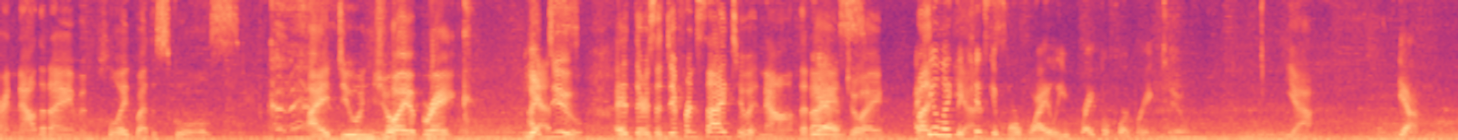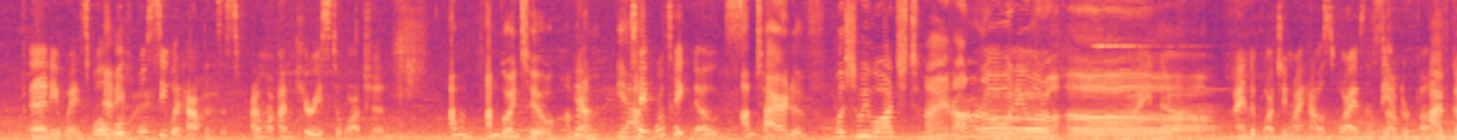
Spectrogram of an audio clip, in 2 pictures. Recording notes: On location for a well-deserved breakfast.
